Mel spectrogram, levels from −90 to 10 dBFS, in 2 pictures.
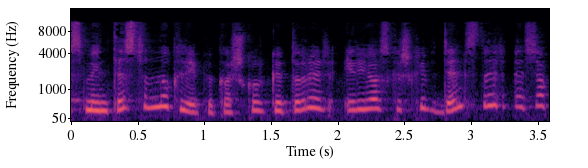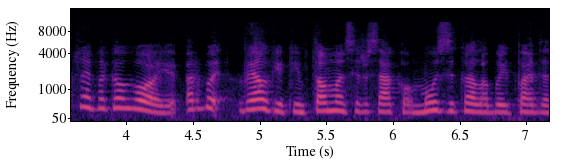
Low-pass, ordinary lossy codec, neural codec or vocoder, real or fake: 10.8 kHz; MP3, 48 kbps; codec, 16 kHz in and 24 kHz out, 0.6 kbps, FocalCodec, streaming, 2048 codes; fake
